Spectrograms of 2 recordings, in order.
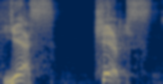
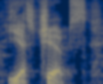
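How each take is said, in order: First: It is said excitedly, with exclamation. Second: It is said flatly, without exclamation. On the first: The speaker calls it right. "There's two exclamation points" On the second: The speaker calls it wrong. "It's not"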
